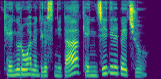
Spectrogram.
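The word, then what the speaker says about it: 更進一杯酒: 앞서 설명드렸듯이 고치다의 의미로 쓰일 때는 발음이 경이고요. 다시의 의미로 쓰였을 때는 발음이 갱이죠.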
